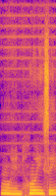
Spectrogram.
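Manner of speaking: ordinary talk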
